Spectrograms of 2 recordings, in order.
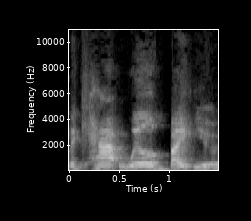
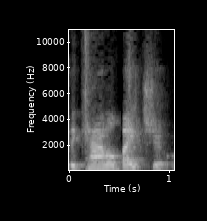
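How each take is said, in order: First: The word will is said in full. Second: The word will is contracted onto cat. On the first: "instead of saying the cat will bite you, that's going to slow you down" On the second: "The next tool in the box is contractions. You can just say"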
